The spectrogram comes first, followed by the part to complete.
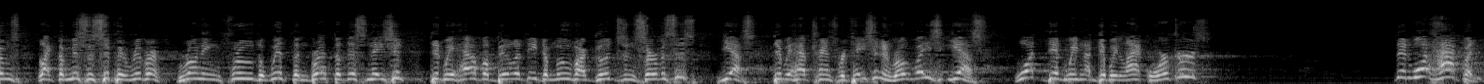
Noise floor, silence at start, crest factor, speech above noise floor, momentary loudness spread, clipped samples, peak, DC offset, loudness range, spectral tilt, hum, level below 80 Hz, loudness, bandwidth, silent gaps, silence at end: -65 dBFS; 0 s; 18 dB; 43 dB; 5 LU; under 0.1%; -4 dBFS; under 0.1%; 3 LU; -6.5 dB/octave; none; -46 dBFS; -22 LUFS; 11.5 kHz; none; 0 s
